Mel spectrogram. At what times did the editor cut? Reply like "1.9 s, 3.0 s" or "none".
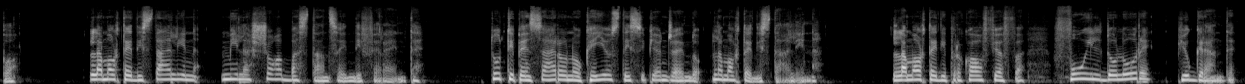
4.8 s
